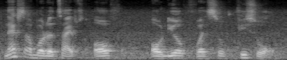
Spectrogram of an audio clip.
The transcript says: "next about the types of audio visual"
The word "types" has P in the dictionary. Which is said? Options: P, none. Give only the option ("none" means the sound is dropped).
P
